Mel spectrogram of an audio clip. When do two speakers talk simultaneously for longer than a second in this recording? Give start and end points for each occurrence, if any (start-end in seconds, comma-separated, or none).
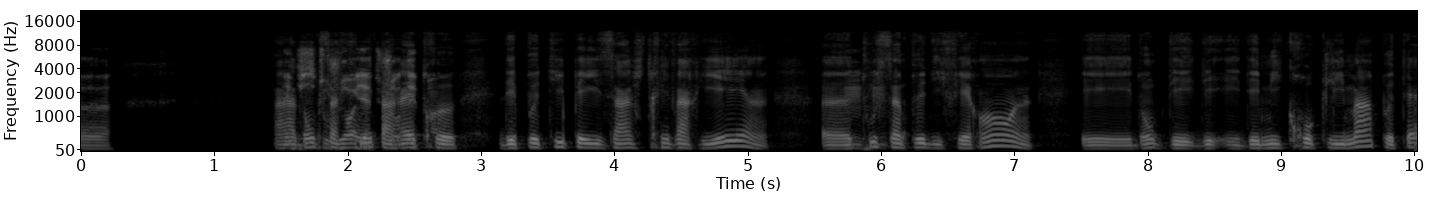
1.5-2.7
